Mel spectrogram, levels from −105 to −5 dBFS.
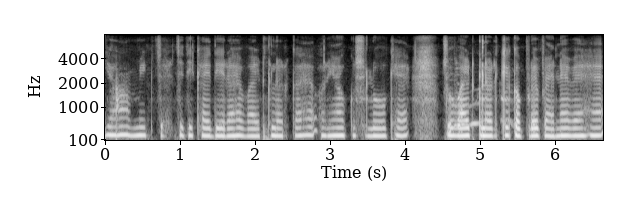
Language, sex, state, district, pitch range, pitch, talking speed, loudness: Hindi, female, Bihar, West Champaran, 205-215 Hz, 210 Hz, 225 wpm, -19 LUFS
